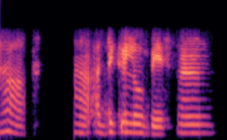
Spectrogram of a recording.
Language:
Sindhi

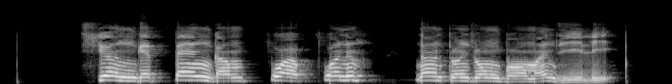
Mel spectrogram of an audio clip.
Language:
Bamun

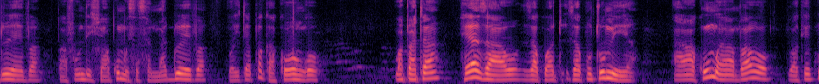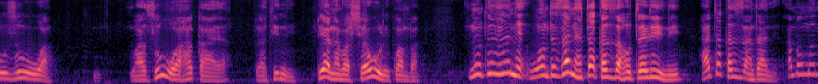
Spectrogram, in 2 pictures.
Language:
Bondei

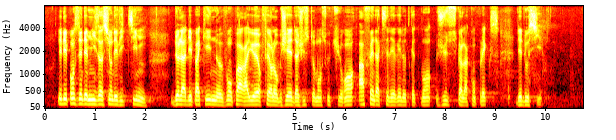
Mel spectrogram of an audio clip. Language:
French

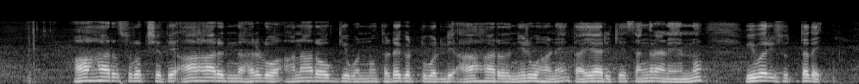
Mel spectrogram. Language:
Kannada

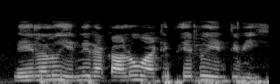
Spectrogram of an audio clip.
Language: Telugu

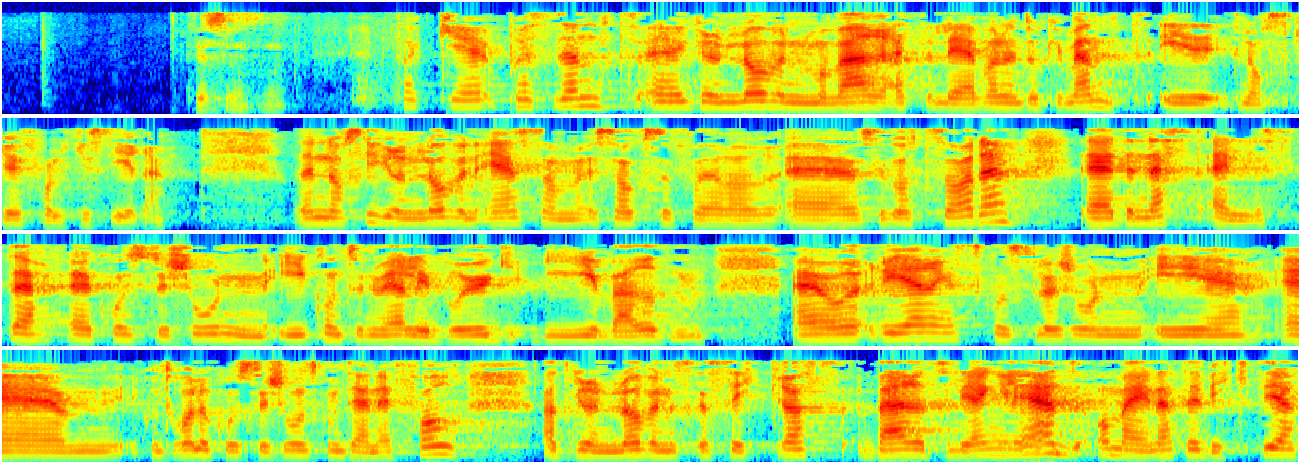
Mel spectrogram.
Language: Norwegian Nynorsk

